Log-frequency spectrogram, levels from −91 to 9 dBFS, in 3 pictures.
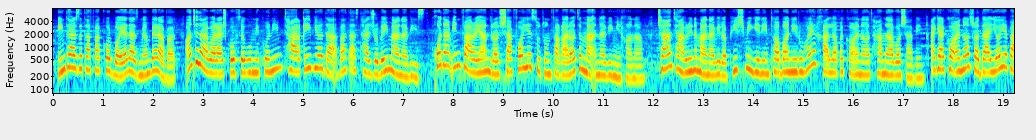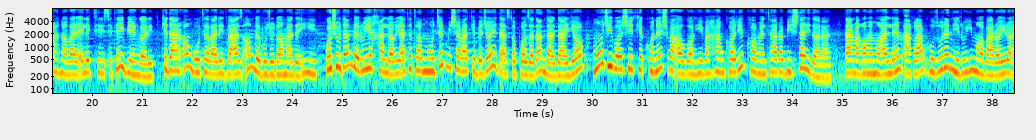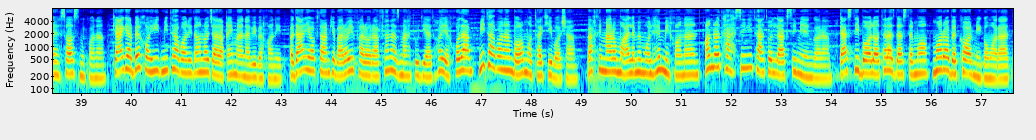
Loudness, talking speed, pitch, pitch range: -18 LUFS, 150 wpm, 245 Hz, 220-275 Hz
